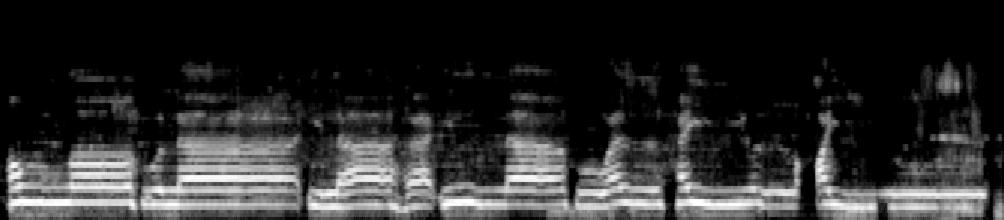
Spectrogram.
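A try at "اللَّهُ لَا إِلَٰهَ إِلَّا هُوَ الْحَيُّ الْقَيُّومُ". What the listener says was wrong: Baik, alhamdulillah. Pertahankan, Bu. Silakan, sudah bagus.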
